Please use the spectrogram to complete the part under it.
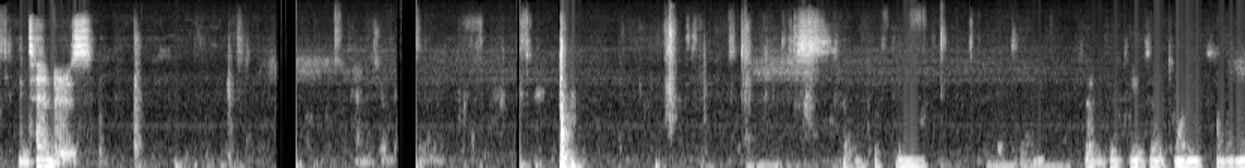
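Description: Trading cards rustle and click as hands shuffle them.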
